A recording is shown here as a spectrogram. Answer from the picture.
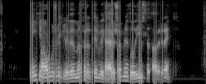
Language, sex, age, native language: Icelandic, male, 50-59, Icelandic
